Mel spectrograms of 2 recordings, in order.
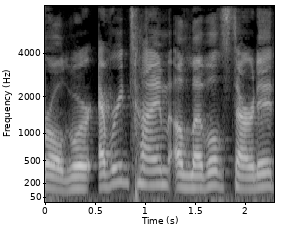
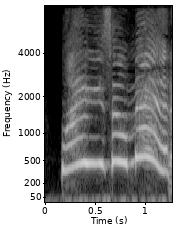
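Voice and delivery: very high, not quite nailed puppet voice; 4 dB louder than usual. Imitating a puppet who asks why someone is mad: bad Elmo voice. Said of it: "I can't do an Elmo".

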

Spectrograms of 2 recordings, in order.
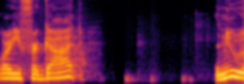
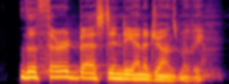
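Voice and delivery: usual speaking voice

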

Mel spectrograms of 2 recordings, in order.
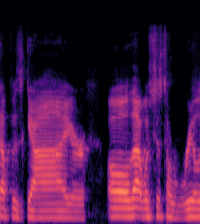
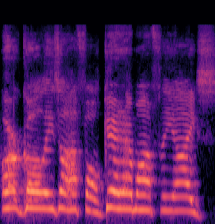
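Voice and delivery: mock yelling, very high-pitched; 11 semitones higher, 4 dB louder than usual. At a hockey game, retelling the guy behind him standing up to yell; retelling a fan's yell. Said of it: "this guy behind me stands up and yells".

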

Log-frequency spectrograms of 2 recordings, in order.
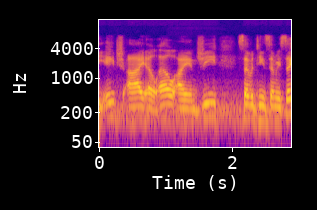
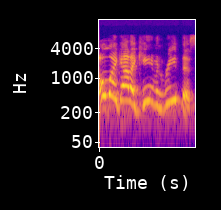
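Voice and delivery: high mock shriek of shock. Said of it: "one of the moms just shrieked out like".

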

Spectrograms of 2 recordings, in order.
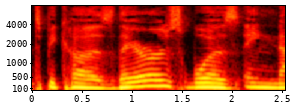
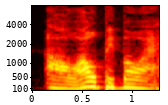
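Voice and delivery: put-on Southern accent; 2 semitones lower than usual. Listing names in conversation, the speaker says one in a Southern accent. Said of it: "that was Southern".

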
